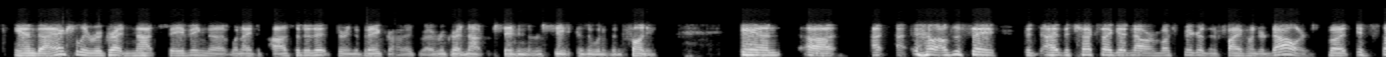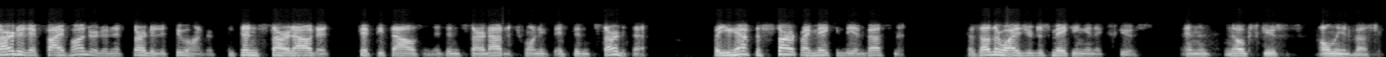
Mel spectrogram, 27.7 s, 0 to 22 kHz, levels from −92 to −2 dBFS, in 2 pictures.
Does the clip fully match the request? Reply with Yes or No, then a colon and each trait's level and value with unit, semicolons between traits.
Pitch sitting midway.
Yes: medium, 160 Hz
